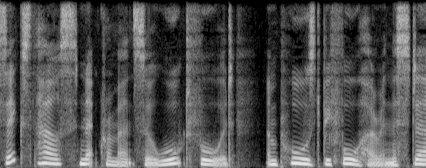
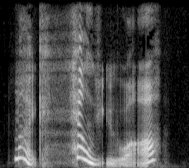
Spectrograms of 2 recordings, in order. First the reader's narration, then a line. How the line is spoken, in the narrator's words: The unconscious figure sacked across Gideon's shoulder muttered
